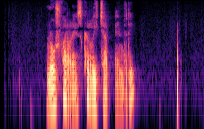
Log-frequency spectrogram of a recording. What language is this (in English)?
Catalan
